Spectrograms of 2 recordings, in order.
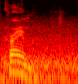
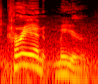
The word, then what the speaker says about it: Cranmere: Oh, it's is it Cranmere or Kramer? Okay. I think I was saying his name wrong. It's... Oh, I thought it was 2 M's. My bad. I was calling him Preston Kramer. But it's Cranmere.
